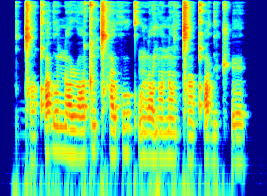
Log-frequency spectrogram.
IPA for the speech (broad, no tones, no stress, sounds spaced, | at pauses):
ɡ͡ǀ ɔ qʼ u ɡ u n ɔ ɹ ɔ t ũ ǀʰ a xʷ œ kʷʼ œ̃ l ɔ j ɔ̃ n ɔ̃ ǀ ã qʼ œ ɡ y t͡ʃʼ ʏ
